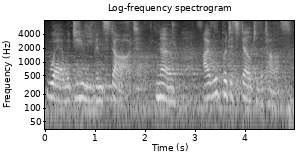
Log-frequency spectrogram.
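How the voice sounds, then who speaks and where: An actress playing the solemn, commanding spirit of a living ghost ship, speaking formally. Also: female voice, low voice, a little slow. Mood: solemn, uneasy. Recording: echoing, long reverb under music.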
